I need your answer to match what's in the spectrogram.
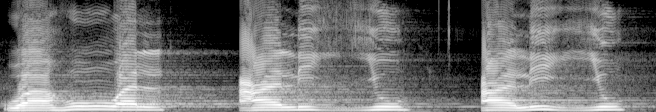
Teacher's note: sukun ini wahualwal wahualwal alifnya tidak dibaca ya wahuwal aliyyu aliyu huruf Ya ditahan dan ditekan ya dua harakat ada tanda tasdid Al aliyu aliyu huruf Yu langsung ke huruf lam yang berharakat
